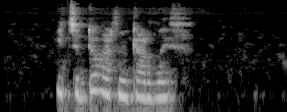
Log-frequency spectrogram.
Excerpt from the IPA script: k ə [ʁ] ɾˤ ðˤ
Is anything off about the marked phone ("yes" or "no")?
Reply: yes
